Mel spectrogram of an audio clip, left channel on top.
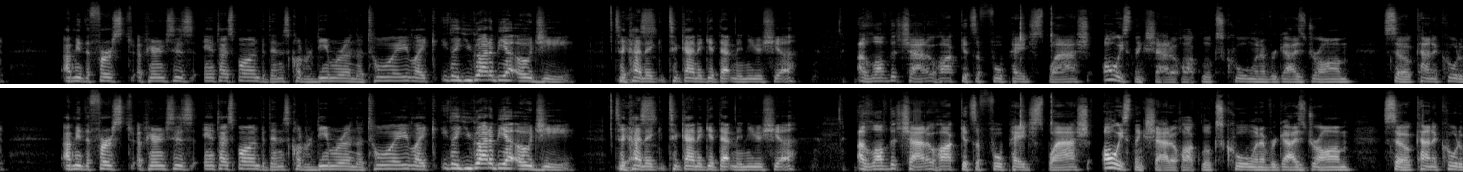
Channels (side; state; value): left; quieter; 7.6 dB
